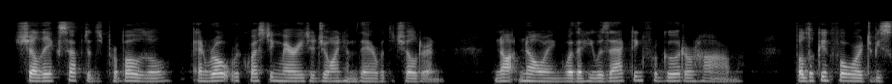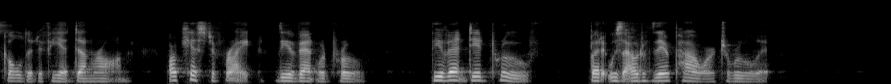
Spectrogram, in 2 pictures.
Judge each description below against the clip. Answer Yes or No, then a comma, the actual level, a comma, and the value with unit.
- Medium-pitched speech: Yes, medium, 155 Hz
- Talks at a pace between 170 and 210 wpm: Yes, average, 195 wpm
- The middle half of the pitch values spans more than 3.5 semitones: No, average, 2.7 semitones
